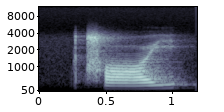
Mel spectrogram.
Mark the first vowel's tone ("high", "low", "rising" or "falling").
rising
